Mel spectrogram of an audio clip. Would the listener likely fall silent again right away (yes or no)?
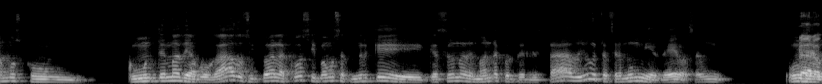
no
